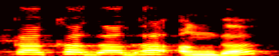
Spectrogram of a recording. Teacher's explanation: क वाली लाइन कंठ है, बिल्कुल मेन कंठ गले से।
